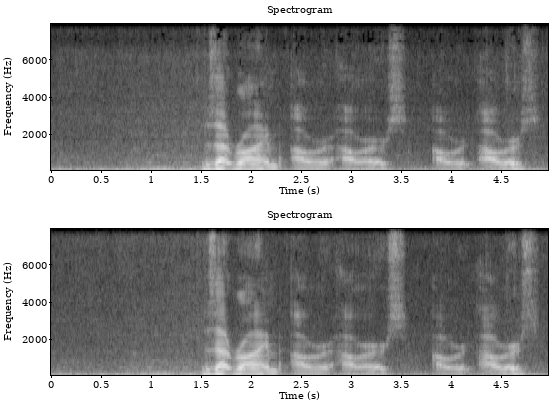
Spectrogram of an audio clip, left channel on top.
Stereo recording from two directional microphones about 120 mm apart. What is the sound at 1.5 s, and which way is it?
Speech, 20° right (ahead or behind).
